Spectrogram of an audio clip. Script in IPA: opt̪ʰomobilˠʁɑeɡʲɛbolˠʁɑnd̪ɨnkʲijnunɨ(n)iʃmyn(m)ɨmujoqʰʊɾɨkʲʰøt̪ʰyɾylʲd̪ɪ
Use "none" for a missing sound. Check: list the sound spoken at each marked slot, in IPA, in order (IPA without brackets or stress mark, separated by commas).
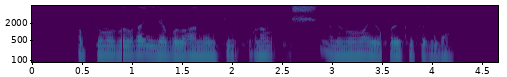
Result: ŋ, m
